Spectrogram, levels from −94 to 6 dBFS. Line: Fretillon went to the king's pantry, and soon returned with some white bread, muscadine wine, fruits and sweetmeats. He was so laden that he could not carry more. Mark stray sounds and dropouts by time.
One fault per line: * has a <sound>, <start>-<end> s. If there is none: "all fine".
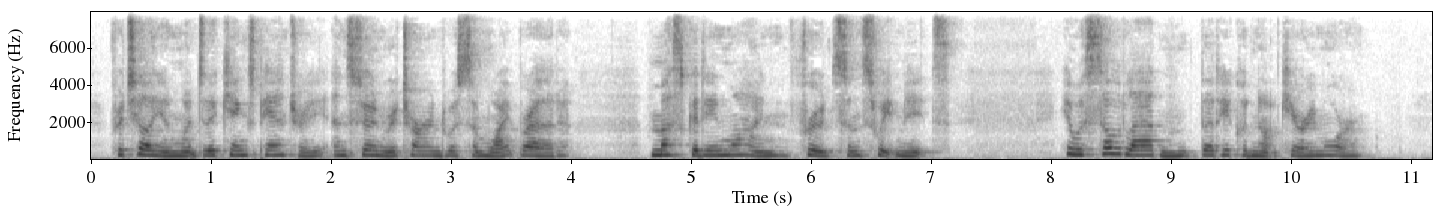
all fine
